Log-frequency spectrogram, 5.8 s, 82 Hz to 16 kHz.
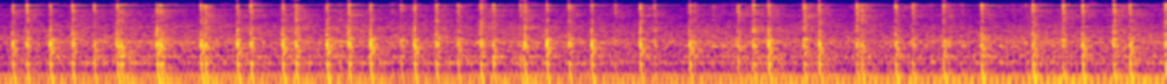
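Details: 1994 Tohatsu M40C two-stroke outboard after water pump replacement, unseizing the seized motor and freeing the locked lower unit, run with water on: crisp, regular popping, several pulses a second, steady without misses over a low drone; healthy.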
